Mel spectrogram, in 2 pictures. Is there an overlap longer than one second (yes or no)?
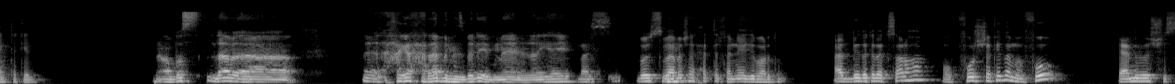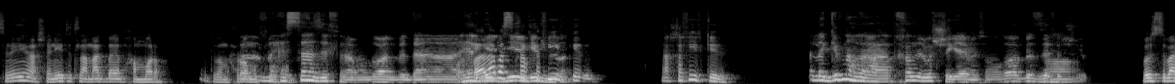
yes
